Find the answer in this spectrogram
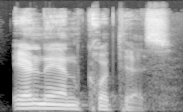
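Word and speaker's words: Hernán Cortés: a man by the name of Ernan Cortez. I'm just going to call him Hernand Cortez. I just want to at least get it, you know, get in there once how you're supposed to pronounce it, I think.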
